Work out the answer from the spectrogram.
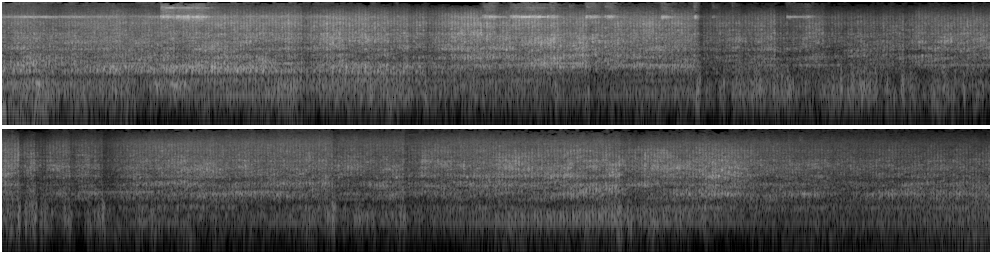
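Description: Passenger train pulling away: the rumble of the coaches on the rails and the distant drone of its diesel locomotive slowly fading. A faint high squeal comes and goes during the first several seconds.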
